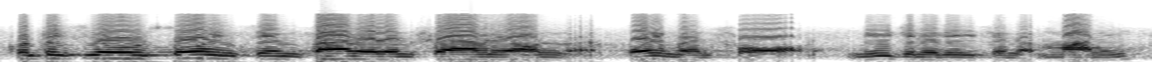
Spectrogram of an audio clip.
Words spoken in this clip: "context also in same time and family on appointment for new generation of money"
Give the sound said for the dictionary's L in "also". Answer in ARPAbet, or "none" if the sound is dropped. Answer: L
